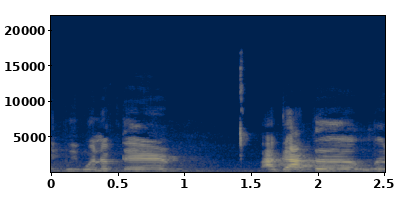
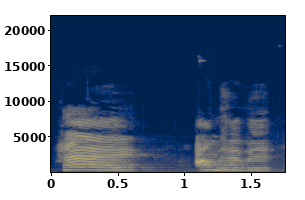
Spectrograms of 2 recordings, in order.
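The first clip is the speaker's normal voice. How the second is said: high, loud hello; re-enacted over-keen greeting; eager introduction; 6 semitones higher, 8 dB louder, much slower than usual. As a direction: greet each new person with big projection. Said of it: "he introduced me to everybody".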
